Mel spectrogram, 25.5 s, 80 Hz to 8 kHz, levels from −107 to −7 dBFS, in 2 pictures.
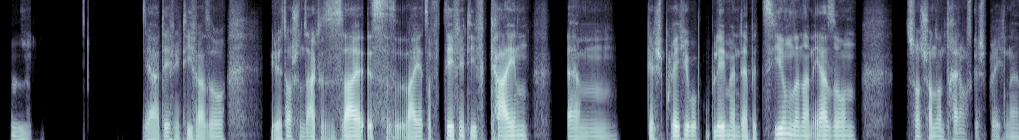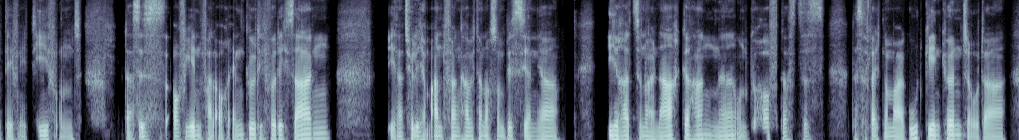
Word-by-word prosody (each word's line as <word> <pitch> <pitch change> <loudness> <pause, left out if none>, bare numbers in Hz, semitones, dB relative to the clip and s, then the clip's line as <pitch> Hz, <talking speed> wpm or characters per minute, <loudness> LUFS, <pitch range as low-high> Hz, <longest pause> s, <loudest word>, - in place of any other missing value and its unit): Mhm. 85 -2 -7 1.4
Ja, 80 -2 -1
definitiv. 85 +2 -2
Also, 85 0 0 0.6
wie - - -4
du 85 - +1
jetzt 80 - 0
auch 85 - +4
schon 85 - -3
sagtest, 85 +2 +1
es 85 - +1
war 90 0 +9
es - - +4
war 85 0 +4
jetzt 85 0 +2
auf - - -5
definitiv 95 0 +2
kein, 95 +1 +6 0.5
ähm, 85 +1 -3 0.4
Gespräch 95 0 +2
über 95 -2 +2
Probleme 95 +1 +2
in 90 - -3
der 85 - +3
Beziehung, 110 +6 +3
sondern 90 -2 +3
eher 95 +1 +5
so 95 0 +1
'n 95 -1 -5 0.7
schon - - +1
schon 85 - 0
so 85 - -1
'n 85 - -6
Trennungsgespräch, 80 -1 -5
ne? 85 0 -7
Definitiv 95 +1 -5
und 85 -2 -8 0.5
das - - +1
ist - - 0
auf 85 0 0
jeden 90 +1 0
Fall - - -4
auch - - -3
endgültig, 100 0 -3
würde 100 0 0
ich 95 - -5
sagen. 110 +5 +3 0.7
I - - -2
natürlich 85 0 -1
am 85 - -8
Anfang 90 -1 0
habe 90 -1 0
ich 90 - -9
dann 85 - -3
noch 90 - -3
so 95 - 0
'n 85 - -7
bisschen, 85 -1 +1
ja, 85 0 -1 0.6
irrational 90 -2 0
nachgehangen, 95 +2 0
ne, 90 +2 -2
und 90 -1 -8
gehofft, 90 0 -6
dass - - -4
das - - -6 0.4
dass - - -1
das - - -9
vielleicht 85 +1 -2
noch 85 - -2
mal 85 -1 +1
gut 115 +7 -3
gehen 100 -2 +1
könnte 100 -4 0
oder 80 +1 -3
90 Hz, 175 wpm, -26 LUFS, 85-95 Hz, 1.4 s, war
